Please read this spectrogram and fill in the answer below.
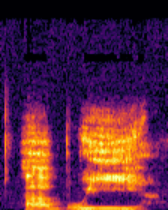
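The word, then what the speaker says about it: Bouye: Bowie, how do you say his name? Boue.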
